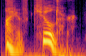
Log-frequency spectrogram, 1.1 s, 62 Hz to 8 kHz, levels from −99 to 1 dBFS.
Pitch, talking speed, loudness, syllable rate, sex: 135 Hz, 225 wpm, -17 LUFS, 6.1 syllables/s, male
